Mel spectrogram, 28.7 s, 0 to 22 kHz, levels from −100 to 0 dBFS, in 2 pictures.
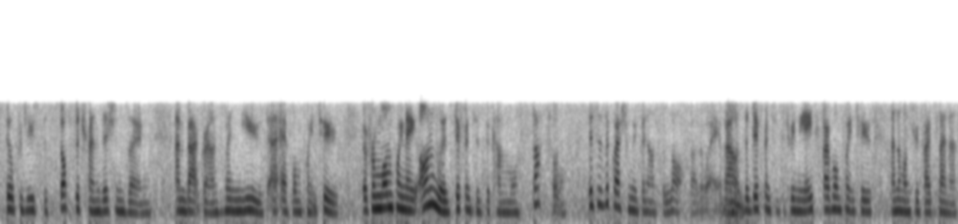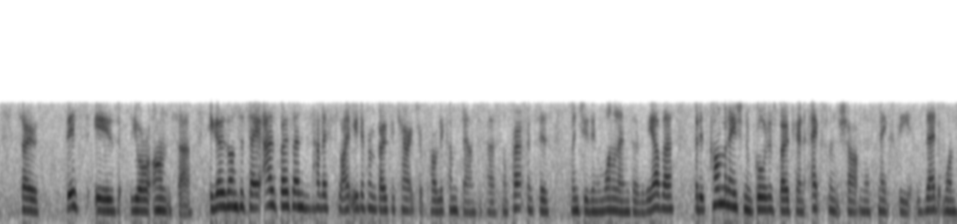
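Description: Throughout, the heavily damaging G.723.1 codec, which fits its 6.3 kbit/s mode, discards everything above 4 kHz and updates its model slowly, leaving the speech muffled and hoarse with blurred consonants.

At 8.33 s, just after "onwards differences become more", there is VoIP packet loss concealed by the speech codec. The decoder extrapolates its last pitch and filter across a gap that fits one lost 30 ms frame, and the result is a brief, fading smear until about 8.41 s.

At 22.13 s, after "comes down to personal", the same concealment covers about 60 ms, which fits two lost frames, and the voice stays thin until 22.24 s.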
